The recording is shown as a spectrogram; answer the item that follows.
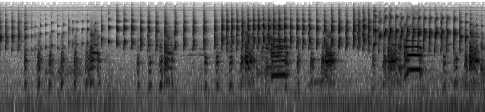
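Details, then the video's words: Lovebird in an extended ngekek chatter: rapid repeated harsh, scratchy notes, about two per second in clusters, with squeaky and buzzy accents, continuing almost without pause; faint low hum behind. "Love Bird ngekek durasi panjang"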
